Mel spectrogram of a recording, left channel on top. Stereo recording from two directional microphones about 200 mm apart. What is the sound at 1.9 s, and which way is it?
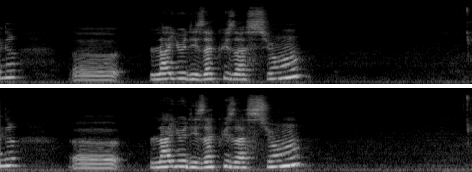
A woman's voice, 50° left (ahead or behind).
